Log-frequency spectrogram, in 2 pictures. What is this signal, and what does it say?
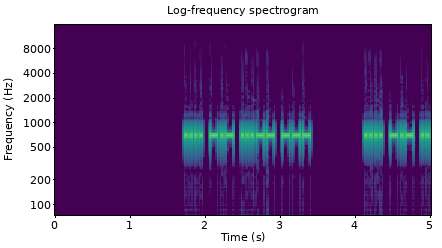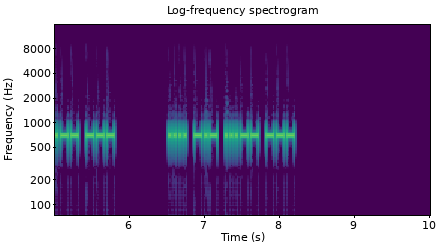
Morse code, heard as a keyed tone, about 36 wpm, 700 Hz. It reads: HK3O HK3O HK3O
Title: DXCC-100 Call Signs - 4 Characters - Repeated 3x - 35wpm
